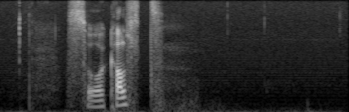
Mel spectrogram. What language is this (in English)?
Norwegian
